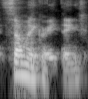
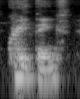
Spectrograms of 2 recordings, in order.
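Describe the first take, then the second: First: Said in the usual way. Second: "Great things" dropped much softer; soft repeat. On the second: Real, not acted. Host savoring the idea, softly repeating it. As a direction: echo "Great things" quietly, to yourself.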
